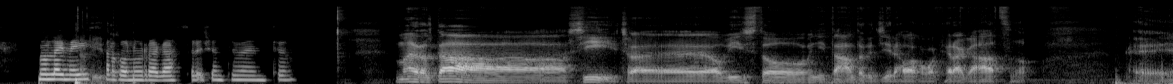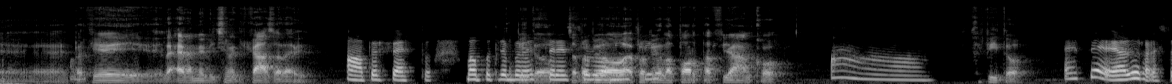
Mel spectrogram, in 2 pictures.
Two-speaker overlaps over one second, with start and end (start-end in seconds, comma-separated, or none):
16.7-18.3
